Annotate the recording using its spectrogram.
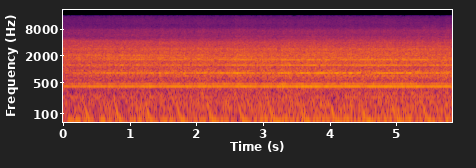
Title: rendut thermolab baram & fan NMB - High Speed @ 3600Rpm q9550 @3.4 with loud noise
